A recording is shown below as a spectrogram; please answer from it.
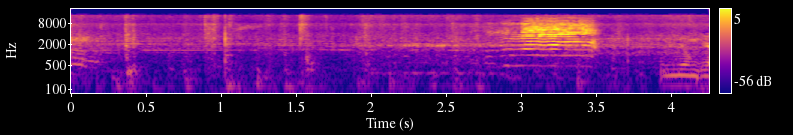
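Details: Purebred Anglo-Nubian goats, two of which have just given birth: a short, strained, harmonic bleat stands out near the end, then another begins as the clip closes, with people talking throughout.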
